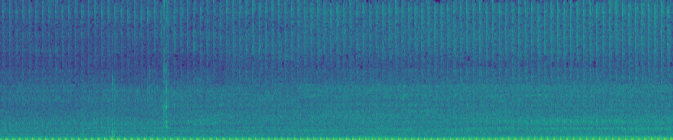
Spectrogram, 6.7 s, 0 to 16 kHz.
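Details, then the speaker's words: 8hp Kohler K181 single-cylinder on 1971 John Deere 110 after head gasket replacement: steady even thumping with no misses or knocks, plenty of blow-by, possibly slight valve tick; runs much better without the head gasket leak. "But here it is, running. Plenty of blow by, like all Kohlers."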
